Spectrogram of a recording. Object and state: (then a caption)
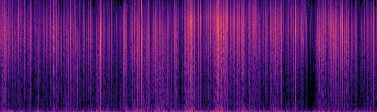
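Silicone microphone ear rubbed. Fingertips rub the soft silicone outer ear of a white binaural microphone. The result is a continuous, uneven crackling rustle with a heavy low rumble and irregular scratchy bursts that flare bright across the clip.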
